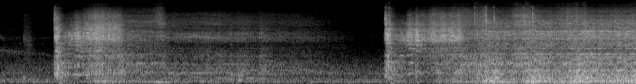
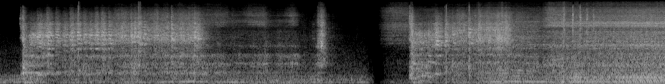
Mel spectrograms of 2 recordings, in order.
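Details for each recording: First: 1976 Chevy long-bed half-ton, parked for years with a bad water pump, first start after carb priming: long crank, a stumble, then it fires and settles into a steady, even run with no knocking and good oil pressure. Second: 1976 Chevy half-ton after a new fuel pump was fitted: starter cranks in repeated bursts but never catches; it runs only on poured-in gas, so they suspect a plugged carb inlet filter or stuck floats.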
